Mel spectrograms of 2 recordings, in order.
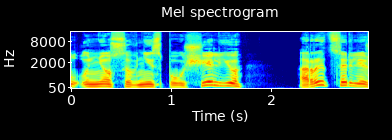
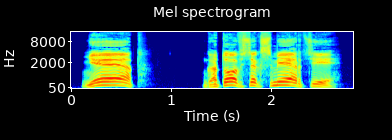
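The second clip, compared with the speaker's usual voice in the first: knight yelling a challenge, higher; defiant shout; 7 semitones higher, 4 dB louder, slower than usual. Acted. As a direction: bellow a battle cry. Knight charging dragon.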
